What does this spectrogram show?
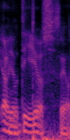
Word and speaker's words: Deus: Ja, det är så du uttalar det. Deus. Deus. Det är latin.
